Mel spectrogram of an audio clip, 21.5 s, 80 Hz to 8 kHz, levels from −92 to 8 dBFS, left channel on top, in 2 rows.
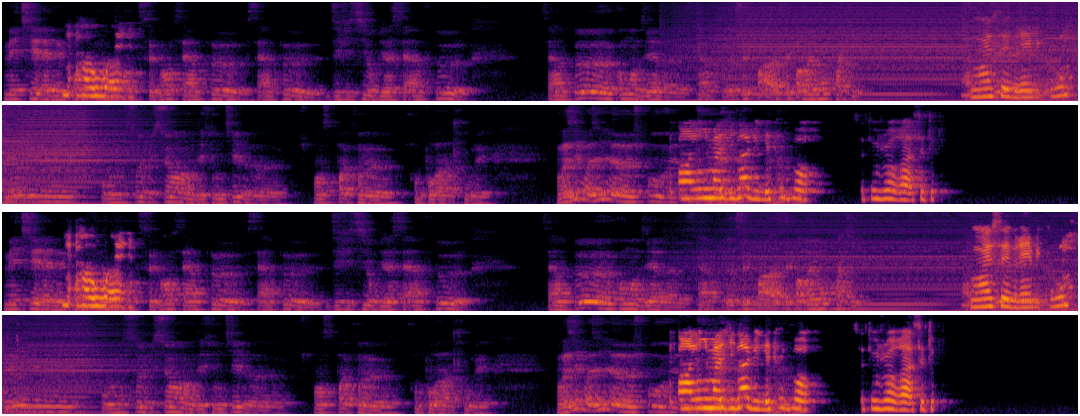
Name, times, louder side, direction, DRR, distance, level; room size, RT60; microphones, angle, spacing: voice 1, 0.0-4.8 5.5-8.7 9.6-13.6 13.9-15.9 16.3-18.7, right 2 dB, 10° left, 7.6 m, -38 dB
voice 2, 0.6-1.2 9.7-10.7 17.5-18.8 19.4-20.1, right 5 dB, 75° right, 0.8 m, -21 dB
sound 1, 6.6-12.7, left 2 dB, 70° left, 2.6 m, -45 dB
22.5 x 10.5 x 3.5 m
head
